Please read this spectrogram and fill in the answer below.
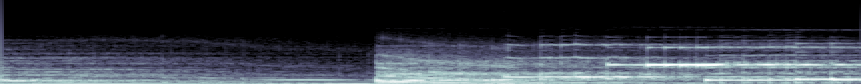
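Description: Moog Matriarch analog synthesizer holding sustained chords over a deep bass note, run through a phaser pedal with shimmer reverb added. A new, brighter chord enters about three seconds in, and higher held notes join soon after.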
